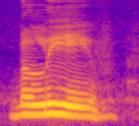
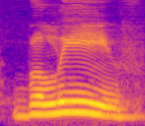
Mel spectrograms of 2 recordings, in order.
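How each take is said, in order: The two takes are said the same way.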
